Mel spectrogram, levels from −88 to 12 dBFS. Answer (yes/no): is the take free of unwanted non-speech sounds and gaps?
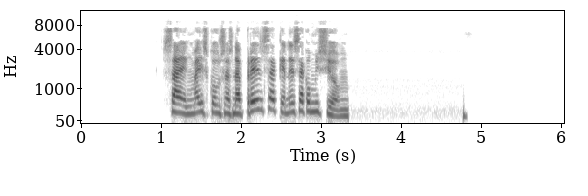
yes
